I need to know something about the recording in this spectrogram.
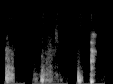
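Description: Near silence, broken by about five faint, short, low sounds.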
